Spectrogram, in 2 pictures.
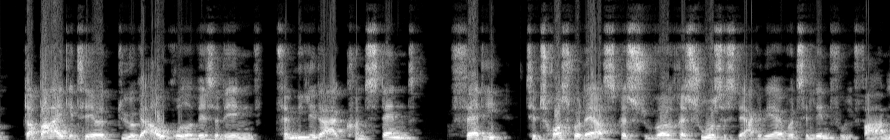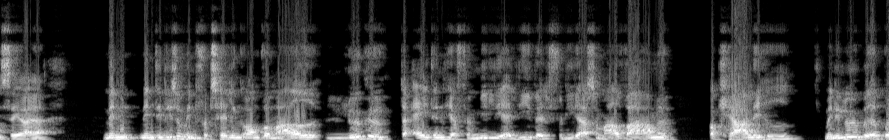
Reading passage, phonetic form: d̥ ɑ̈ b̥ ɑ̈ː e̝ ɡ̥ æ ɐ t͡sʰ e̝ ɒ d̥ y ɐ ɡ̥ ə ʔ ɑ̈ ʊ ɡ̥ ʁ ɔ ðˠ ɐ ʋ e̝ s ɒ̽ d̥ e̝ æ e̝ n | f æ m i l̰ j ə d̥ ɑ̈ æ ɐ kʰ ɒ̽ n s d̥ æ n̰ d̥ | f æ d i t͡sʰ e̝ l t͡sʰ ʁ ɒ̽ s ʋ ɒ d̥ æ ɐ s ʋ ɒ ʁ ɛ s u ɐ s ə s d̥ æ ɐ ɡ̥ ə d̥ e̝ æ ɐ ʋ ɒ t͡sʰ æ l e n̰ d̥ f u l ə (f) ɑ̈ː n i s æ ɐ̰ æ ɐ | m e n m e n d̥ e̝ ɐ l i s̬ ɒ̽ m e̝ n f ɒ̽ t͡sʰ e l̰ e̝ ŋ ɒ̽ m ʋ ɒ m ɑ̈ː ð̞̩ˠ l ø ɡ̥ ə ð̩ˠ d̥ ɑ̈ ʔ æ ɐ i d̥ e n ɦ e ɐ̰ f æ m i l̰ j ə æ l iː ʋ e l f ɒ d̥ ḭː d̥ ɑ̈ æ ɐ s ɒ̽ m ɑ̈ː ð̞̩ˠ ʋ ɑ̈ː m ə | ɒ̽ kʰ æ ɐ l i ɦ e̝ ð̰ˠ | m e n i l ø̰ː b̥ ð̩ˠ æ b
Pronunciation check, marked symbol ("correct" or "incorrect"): correct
